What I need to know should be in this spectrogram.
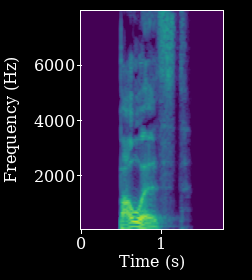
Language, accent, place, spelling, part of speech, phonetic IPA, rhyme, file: German, Germany, Berlin, bauest, verb, [ˈbaʊ̯əst], -aʊ̯əst, De-bauest.ogg
- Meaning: second-person singular subjunctive I of bauen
